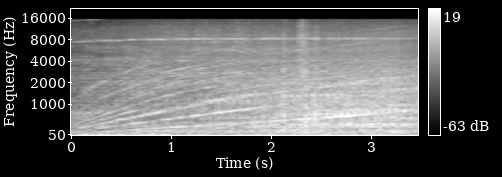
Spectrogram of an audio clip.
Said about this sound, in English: he elects to rest his trusty flying partners in favor of the next best thing, Black Hawk helicopters provided by the Alaska Army National Guard.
